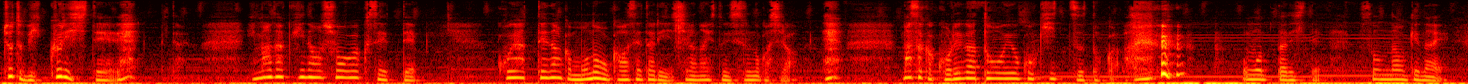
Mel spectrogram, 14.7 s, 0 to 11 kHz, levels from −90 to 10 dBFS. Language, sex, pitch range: Japanese, female, 155-235 Hz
